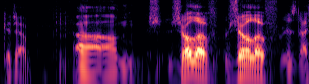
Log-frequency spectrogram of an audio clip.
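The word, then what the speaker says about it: Xolo: Jolo, I said it right, Jolo?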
